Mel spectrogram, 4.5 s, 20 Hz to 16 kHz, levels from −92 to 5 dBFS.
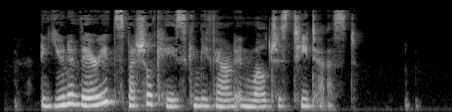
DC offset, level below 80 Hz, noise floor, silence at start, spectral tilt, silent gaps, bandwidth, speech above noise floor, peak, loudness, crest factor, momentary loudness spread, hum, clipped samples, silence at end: under 0.1%; -68 dBFS; -52 dBFS; 0.4 s; -3.5 dB/octave; none; 11.5 kHz; 33 dB; -4 dBFS; -20 LUFS; 16 dB; 13 LU; none; under 0.1%; 1 s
